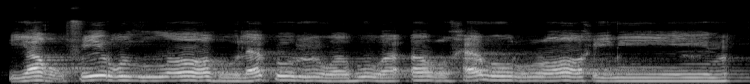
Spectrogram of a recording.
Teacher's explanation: یغ غین حروف مستعلیہ میں سے پر پڑھیں گے، را کو پر پیش ہے، را کو پر پڑھیں گے، اور اللہ کے لام سے پہلے را کو پر پیش ہے، تو اللہ کے لام کو پر پڑھیں گے۔ کھڑا زبر ہے، ایک الف کے برابر کھینچیں گے، میم میں اظہار شفوی ہوگا، اور یہاں پر را ساکن سے پہلے الف کے اوپر زبر ہے، تو را کو پر پڑھیں گے۔ · یہاں پر الف لام حروف شمسی را کے شروع میں ہے، تو الف لام دونوں کو نہیں پڑھیں گے۔ را مشددہ کے اوپر کھڑا زبر ہے، تو را کو پر پڑھیں گے اور ایک الف کے برابر کھینچیں گے، اور یہاں پر وقف کریں گے تو مد عارض وقفی ہوگا، تو اس طرح سے پڑھیں گے۔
